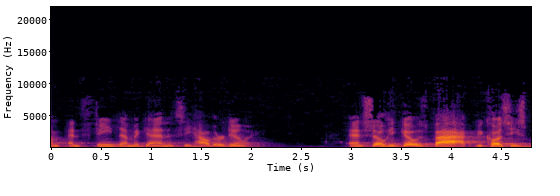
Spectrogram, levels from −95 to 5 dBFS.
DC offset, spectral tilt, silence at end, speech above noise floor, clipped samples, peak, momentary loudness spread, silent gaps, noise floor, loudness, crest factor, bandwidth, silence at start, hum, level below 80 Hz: under 0.1%; -6 dB/octave; 0 s; 46 dB; under 0.1%; -10 dBFS; 14 LU; none; -75 dBFS; -29 LUFS; 20 dB; 8.8 kHz; 0 s; none; -74 dBFS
